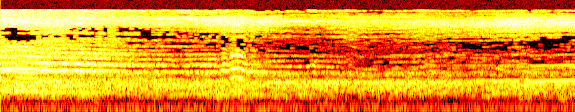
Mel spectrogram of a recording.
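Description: Faint, thin whine of a small toy quadcopter's motors, the Sharper Image LED stunt drone flying at a distance. Its pitch wavers slightly, and a steadier tone comes in near the end.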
